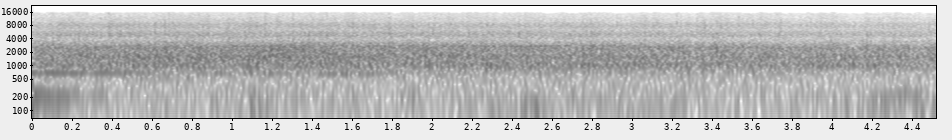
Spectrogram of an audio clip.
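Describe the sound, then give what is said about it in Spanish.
A crowd applauds the Lord, a dense, continuous wash of clapping that holds at an even, fairly loud level for several seconds with no voices over it. “Ahora dale un fuerte aplauso al Señor.”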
